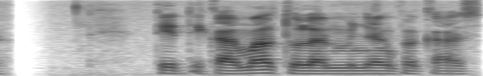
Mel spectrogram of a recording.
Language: Javanese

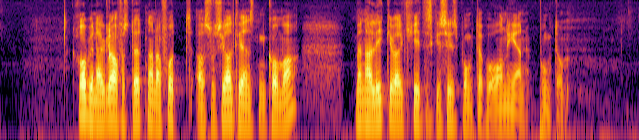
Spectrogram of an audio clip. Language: Norwegian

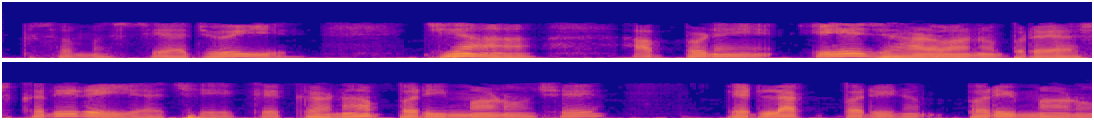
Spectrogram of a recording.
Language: Gujarati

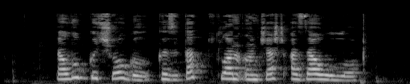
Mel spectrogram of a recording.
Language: Mari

